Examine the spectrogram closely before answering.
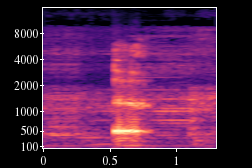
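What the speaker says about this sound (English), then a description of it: "Did I actually burp? Yes, you did." A single close, loud burp lasting about a quarter second, standing out alone against quiet room tone.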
